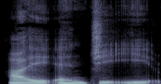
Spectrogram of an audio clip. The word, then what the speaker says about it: range: r a n g e rain 啊，这个是 a 读成 a rain，然后后面的 g e 发成 j range range 啊，名词也可以用，动词也可以用。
